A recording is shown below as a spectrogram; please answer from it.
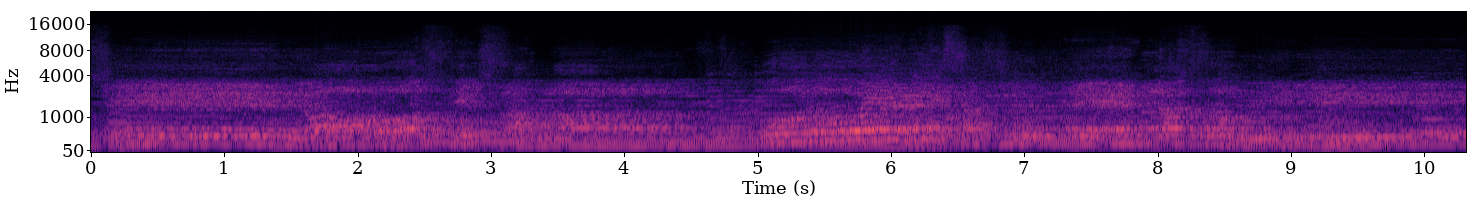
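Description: Men's choir singing in harmony, holding slow sustained chords. The voices enter together at full voice right at the start.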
